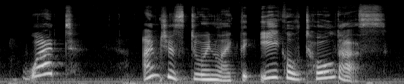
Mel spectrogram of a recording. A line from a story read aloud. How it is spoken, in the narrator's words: Miffed, Hummingbird yelped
